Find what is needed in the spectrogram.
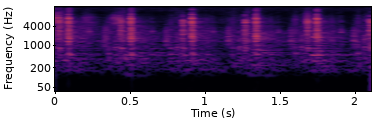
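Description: Rhythmic clicking of a CPR training manikin's chest as it is pressed down in hand chest compressions, about two clicks a second.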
